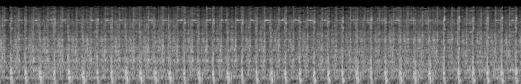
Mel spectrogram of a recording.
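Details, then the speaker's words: 1942 Lister D-type stationary single-cylinder engine, 80 years old, cleaned out after standing a long time: steady, even thump about 3.5 beats a second with no misses or knocks; running healthily. "let's listen to the list of d running 80 years old still doing well and hopefully we'll go on and do another 80 years"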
